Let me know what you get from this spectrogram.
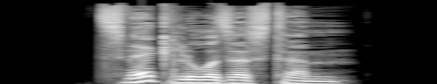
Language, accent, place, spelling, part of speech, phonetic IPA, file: German, Germany, Berlin, zwecklosestem, adjective, [ˈt͡svɛkˌloːzəstəm], De-zwecklosestem.ogg
- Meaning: strong dative masculine/neuter singular superlative degree of zwecklos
